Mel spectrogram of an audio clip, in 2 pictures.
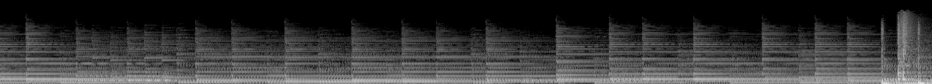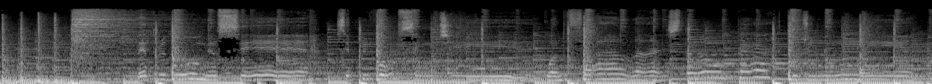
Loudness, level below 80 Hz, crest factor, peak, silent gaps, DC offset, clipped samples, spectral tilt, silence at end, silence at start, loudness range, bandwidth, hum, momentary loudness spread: -20 LUFS; -22 dBFS; 18 dB; 0 dBFS; none; under 0.1%; under 0.1%; -5.5 dB/octave; 0 s; 0 s; 8 LU; 14 kHz; none; 10 LU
